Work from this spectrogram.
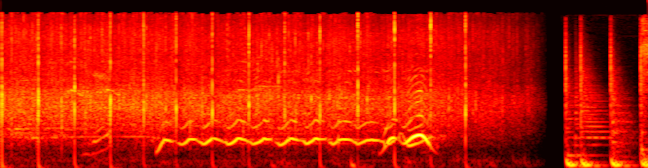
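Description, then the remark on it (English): Steady clapping from an audience for about five seconds, applauding Mayor Breed for joining, with a voice whooping in repeated rising-and-falling cries over it, then a short silence before someone starts talking. “Give a round of applause to Mayor Breed for joining us today for the news.”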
